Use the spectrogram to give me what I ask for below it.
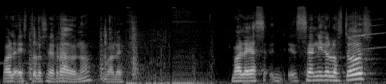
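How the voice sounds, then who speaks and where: A man with a Spanish accent from Spain, a high and reedy voice, commentating a horror game while swearing constantly and breaking into frightened screams. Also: lively intonation, fairly quick, faint music behind. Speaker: gameplay commentator.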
